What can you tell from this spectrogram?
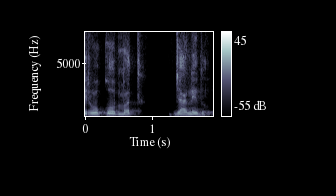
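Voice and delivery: "रोको मत" as one phrase, then a separate "जाने दो"; pause after मत. Shown as a demonstration. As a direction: break after मत, dropping on जाने दो. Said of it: "कि उनको जाने दो आप". ("रोको मत" साथ में, फिर विराम)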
